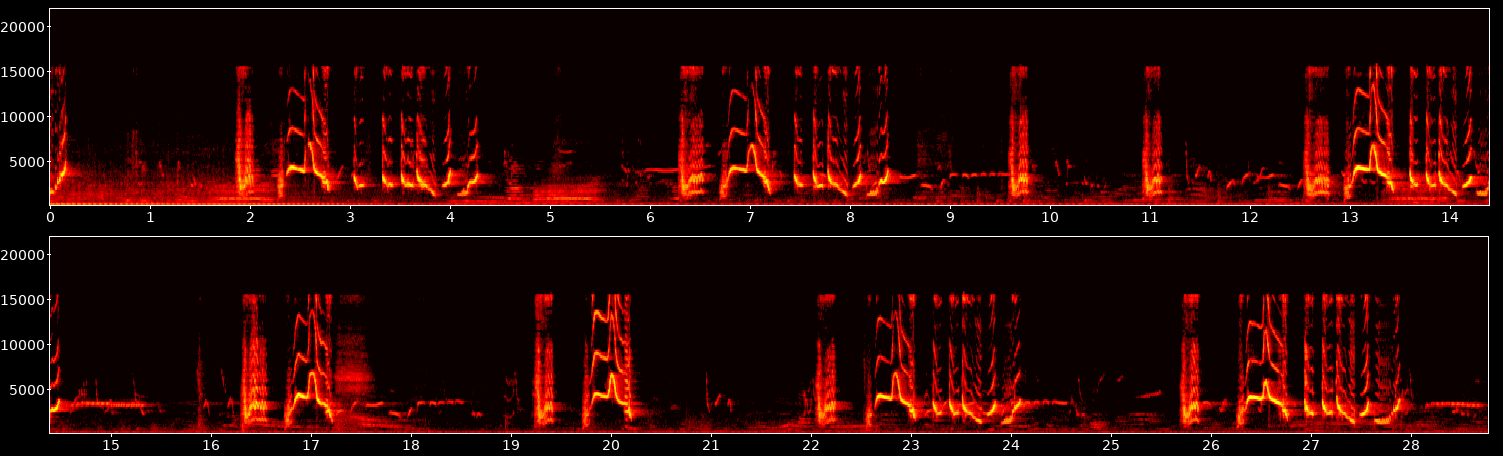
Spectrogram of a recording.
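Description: Oriental magpie-robin (kacer) singing: short, loud phrases of quick whistles and chirps, one roughly every three to four seconds with pauses between.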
